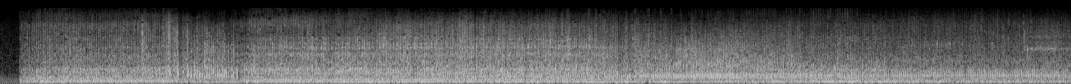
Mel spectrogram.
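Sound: propeller airplane engine flying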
